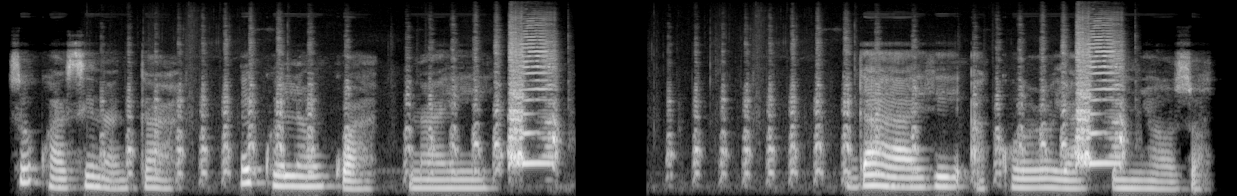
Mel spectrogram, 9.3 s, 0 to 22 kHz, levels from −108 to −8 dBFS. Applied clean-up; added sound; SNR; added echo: none; Chicken, rooster; 2 dB; none.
